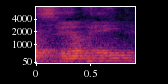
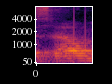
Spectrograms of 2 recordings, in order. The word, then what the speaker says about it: Samhain: It looks like Samhain, S-A-M-H-A-I-N. It's a Gaelic Celtic word. And one thing I've learned about the ancient Gaelic language, it's never pronounced how it looks.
